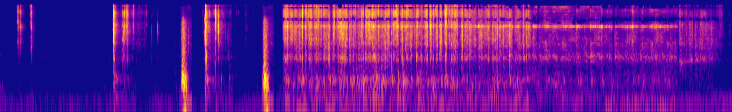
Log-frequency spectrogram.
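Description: Something being crushed: a few sharp cracks and snaps, then about nine seconds of continuous crackling, grinding noise with a steady high tone in it, slowly fading before it stops near the end.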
